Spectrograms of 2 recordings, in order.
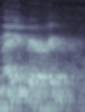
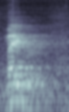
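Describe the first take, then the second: First: Each syllable is pronounced separately and clearly. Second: The syllables are run together quickly. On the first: This is how it is said in the Midwest. "Here in the Midwest, you pronounce the, the syllables" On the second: This is how it is said in New York City. "All run together"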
